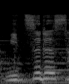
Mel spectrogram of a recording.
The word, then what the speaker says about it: 満: はい、で今週ご紹介するのは砂川でおむすびみつるというお店を営む船田みつるさんという方なんです。 – あ、みつるさん、あの満足の満という字を書きますが、それでみつると読むんですね。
